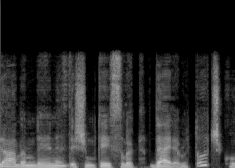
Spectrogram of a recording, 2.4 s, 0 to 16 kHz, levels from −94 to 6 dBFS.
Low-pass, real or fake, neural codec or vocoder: 10.8 kHz; fake; codec, 24 kHz, 0.9 kbps, WavTokenizer, medium music audio release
